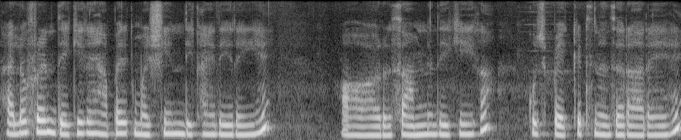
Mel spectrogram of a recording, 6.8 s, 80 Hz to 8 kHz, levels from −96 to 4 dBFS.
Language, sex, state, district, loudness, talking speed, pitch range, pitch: Hindi, female, Bihar, West Champaran, -18 LUFS, 175 wpm, 195-225 Hz, 205 Hz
